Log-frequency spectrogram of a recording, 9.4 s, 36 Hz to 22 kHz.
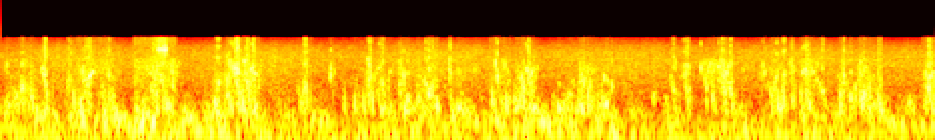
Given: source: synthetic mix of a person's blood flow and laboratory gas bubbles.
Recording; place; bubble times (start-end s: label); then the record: Doppler ultrasound of blood flow; precordium
0.05-0.54 s: bubbles
0.64-1.21 s: bubbles
1.33-1.81 s: bubbles
2.03-2.67 s: bubbles
2.95-3.15 s: bubbles
3.27-3.39 s: bubbles
3.42-3.49 s: bubbles
3.51-5.38 s: bubbles
5.53-6.13 s: bubbles
6.50-6.57 s: bubbles
6.67-6.92 s: bubbles
6.97-7.46 s: bubbles
7.57-8.29 s: bubbles
8.36-8.90 s: bubbles
9.18-9.36 s: bubbles
From the record:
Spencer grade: 3 (all of the cardiac periods contain showers or single bubble signals, but not dominating or overriding the cardiac motion signals); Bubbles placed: anywhere in the cardiac cycle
